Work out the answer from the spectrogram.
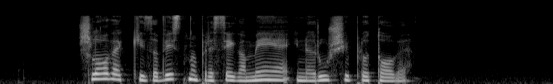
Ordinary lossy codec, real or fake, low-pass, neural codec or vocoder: MP3, 96 kbps; real; 9.9 kHz; none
